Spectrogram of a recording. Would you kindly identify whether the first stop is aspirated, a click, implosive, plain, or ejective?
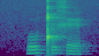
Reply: click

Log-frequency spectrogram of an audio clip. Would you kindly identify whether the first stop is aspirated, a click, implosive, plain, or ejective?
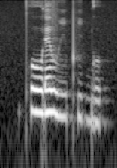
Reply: aspirated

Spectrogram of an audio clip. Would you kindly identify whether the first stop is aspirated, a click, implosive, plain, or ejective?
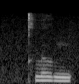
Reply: aspirated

